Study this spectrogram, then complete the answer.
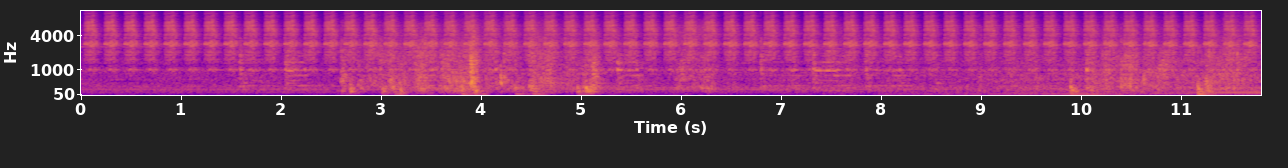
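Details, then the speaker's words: PC starting MS-DOS from floppy: fast sharp regular ticking about 2.5 per second with harsh scratchy edge as the drive reads noisily; boot succeeds, cause unknown. "all right let's save this and see if it boots oh the suspense oh that doesn't sound good at all starting Ms Doss"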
